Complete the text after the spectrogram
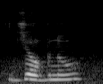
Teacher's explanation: в кінці першого складу дзвінкий приголосний вимовляй дзвінко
